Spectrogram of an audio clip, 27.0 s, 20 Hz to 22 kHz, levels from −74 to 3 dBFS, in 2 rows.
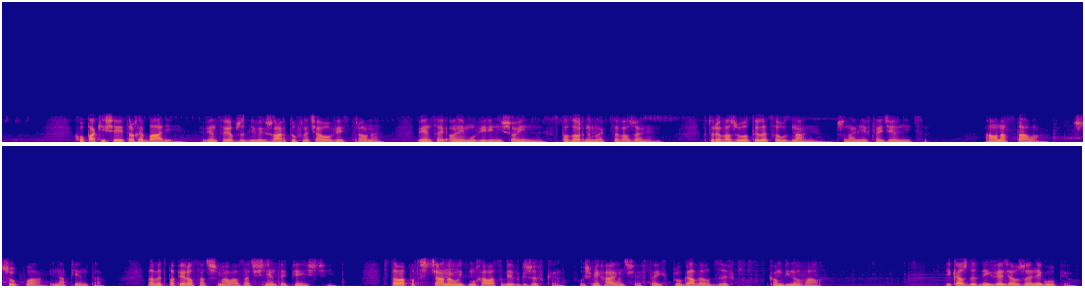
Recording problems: high frequencies cut off; severe; nothing above 4 kHz
animal sounds; faint; throughout; 25 dB below the speech

